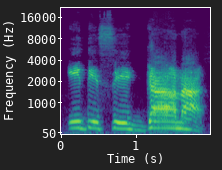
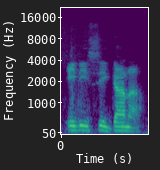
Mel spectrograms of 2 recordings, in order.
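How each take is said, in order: First: Loud, slow proclaimed E D C Ghana; mock grand sign-off. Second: Lower, softer muttered E D C Ghana; quiet aside. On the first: Reading out the viewer's sign-off, loud slow proclamation. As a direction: boom out E D C Ghana slowly like an announcement. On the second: Acted. Repeating the viewer's name to himself, quiet low aside.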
